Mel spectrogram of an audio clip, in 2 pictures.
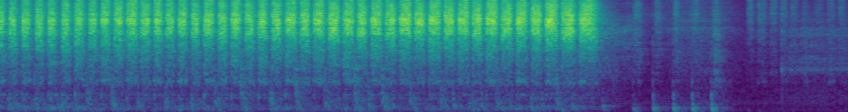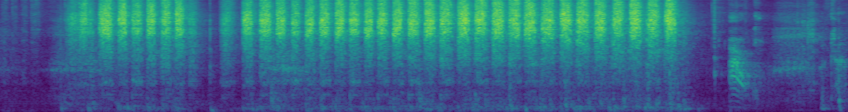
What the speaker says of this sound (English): I think I'm sanding my hands there as well as the wood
